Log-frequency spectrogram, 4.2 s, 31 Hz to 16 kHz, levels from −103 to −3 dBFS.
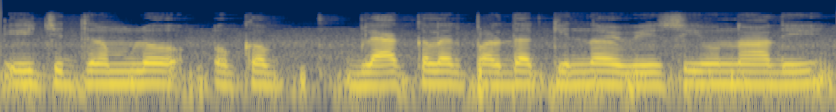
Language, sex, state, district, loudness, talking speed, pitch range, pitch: Telugu, male, Telangana, Mahabubabad, -16 LUFS, 130 wpm, 145-155 Hz, 150 Hz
